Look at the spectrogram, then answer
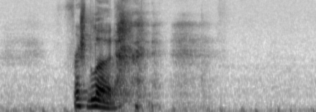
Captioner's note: laughs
